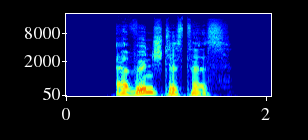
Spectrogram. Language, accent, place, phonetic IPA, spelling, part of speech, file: German, Germany, Berlin, [ɛɐ̯ˈvʏnʃtəstəs], erwünschtestes, adjective, De-erwünschtestes.ogg
- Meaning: strong/mixed nominative/accusative neuter singular superlative degree of erwünscht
